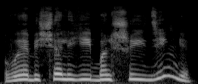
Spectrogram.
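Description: A bold young woman speaks with eager, cheeky directness, voiced by a woman narrator. Her lines come out pitched up and lively, sometimes blurted. The recording is dry and close. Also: normal speed, dry recording, close to an everyday voice. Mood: probing, bold.

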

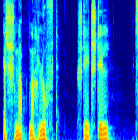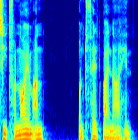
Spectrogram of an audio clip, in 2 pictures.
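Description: A middle-aged man narrating a novel as an audiobook in a dramatic, expressive way. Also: low voice, slow pace, no room sound, studio quality. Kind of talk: scripted literary narration.

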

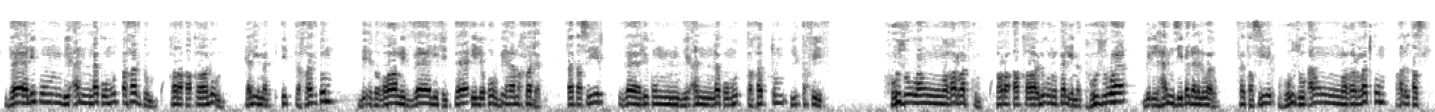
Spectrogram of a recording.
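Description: A man reading a formal, scripted explanation of recitation variants as a radio announcer, in a brisk, even delivery. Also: fairly high pitch, breathy edge. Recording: dull lo-fi radio archive recording.

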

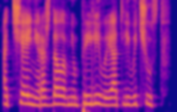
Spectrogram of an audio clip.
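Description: A woman narrating a dramatic audiobook in a steady storytelling voice. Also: mid-range voice, a little fast.

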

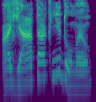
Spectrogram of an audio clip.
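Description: A man voicing an angry, determined man who threatens a captive with a revolver, speaking slowly and harshly. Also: a little high, lively intonation, bright, forceful tone, no echo, exaggerated voice. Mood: threatening.

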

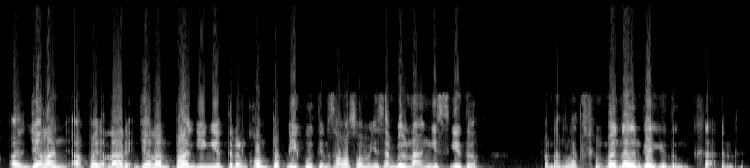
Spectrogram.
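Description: A man with an Indonesian accent preaching at a religious study lecture, telling a story with lively, acted-out quoted voices. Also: on the low side, gravelly. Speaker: Islamic preacher.

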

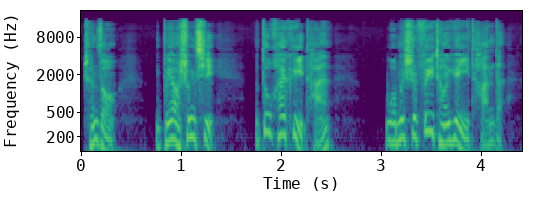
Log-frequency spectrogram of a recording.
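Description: A man voicing an anxious, easily flustered male executive who yells at his colleagues, in a spoken story. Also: fairly high pitch, wildly swooping pitch, fairly quick, husky, no room sound, clean studio sound, pitched above the performer's own voice, heavily acted. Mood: anxious, shouting. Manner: agitated, shouting.

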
